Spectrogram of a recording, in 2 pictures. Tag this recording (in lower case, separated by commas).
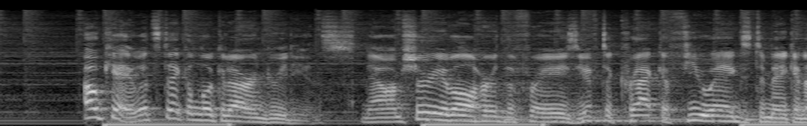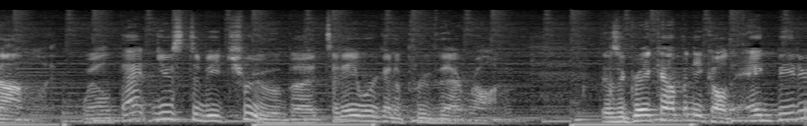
music, speech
